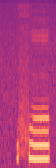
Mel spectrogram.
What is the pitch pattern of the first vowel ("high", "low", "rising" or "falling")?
high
